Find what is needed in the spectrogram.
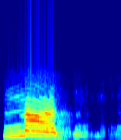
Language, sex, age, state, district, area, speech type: Bengali, female, 45-60, West Bengal, Paschim Bardhaman, rural, conversation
